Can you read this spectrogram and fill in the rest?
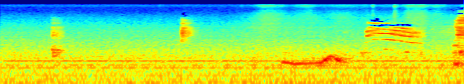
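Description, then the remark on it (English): A female cat, lying down, meows, a rising harmonic cry near the end, after a couple of short soft clicks and a faint murmur over quiet background noise. “Did you hear her? She's like, no.”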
